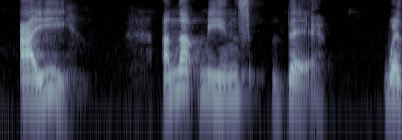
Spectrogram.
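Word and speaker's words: aí: But when we have an accent on this i, we're splitting the two sounds into individual signs sounds, an a and an e. a e So, it becomes a e.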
